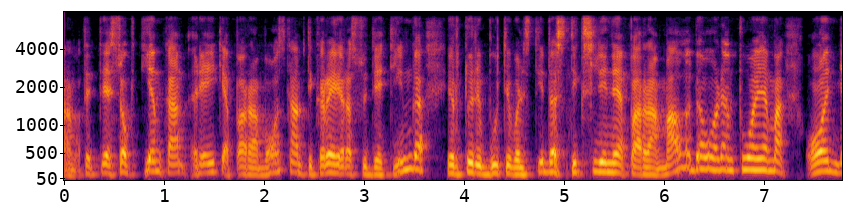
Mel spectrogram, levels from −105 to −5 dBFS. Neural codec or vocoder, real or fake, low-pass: codec, 16 kHz, 4 kbps, FunCodec, trained on LibriTTS, 50 frames a second; fake; 7.2 kHz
